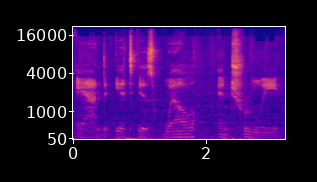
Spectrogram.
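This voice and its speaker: Low, steady, and slow, his voice guides a tabletop roleplaying game as he narrates what happens and makes calls on the dice. Music runs underneath.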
